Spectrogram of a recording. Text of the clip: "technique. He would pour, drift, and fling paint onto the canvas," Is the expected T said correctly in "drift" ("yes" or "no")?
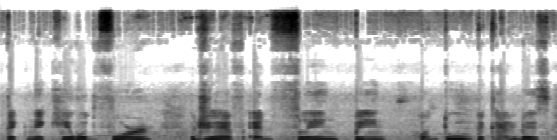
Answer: no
